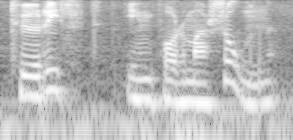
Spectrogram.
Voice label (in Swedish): "turist information", Swedish; word of day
